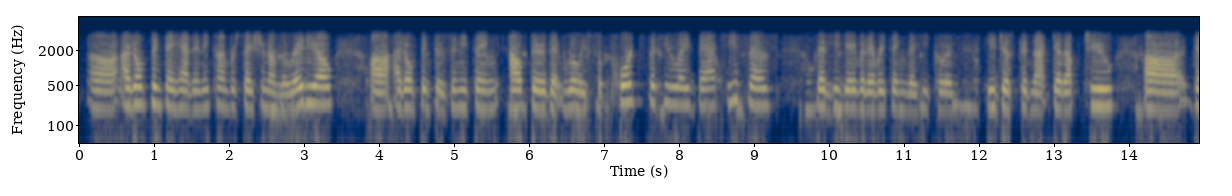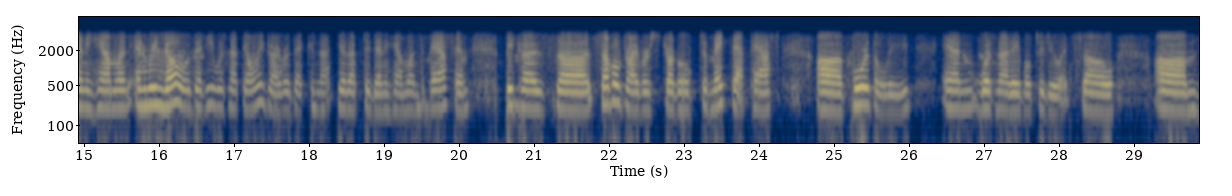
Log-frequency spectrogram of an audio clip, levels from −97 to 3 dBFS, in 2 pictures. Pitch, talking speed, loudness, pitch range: 205 Hz, 180 wpm, -31 LUFS, 195-220 Hz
